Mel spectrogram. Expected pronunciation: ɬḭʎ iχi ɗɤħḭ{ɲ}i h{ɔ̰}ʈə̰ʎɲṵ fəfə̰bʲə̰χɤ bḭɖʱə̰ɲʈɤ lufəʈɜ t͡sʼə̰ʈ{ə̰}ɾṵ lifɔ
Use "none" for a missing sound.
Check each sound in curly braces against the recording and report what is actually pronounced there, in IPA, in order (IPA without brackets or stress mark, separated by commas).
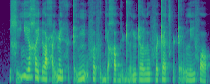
ɳ, ə̰, ə̰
